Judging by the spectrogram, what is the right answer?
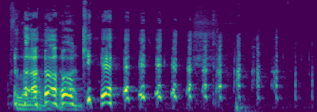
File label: laughing saying okay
